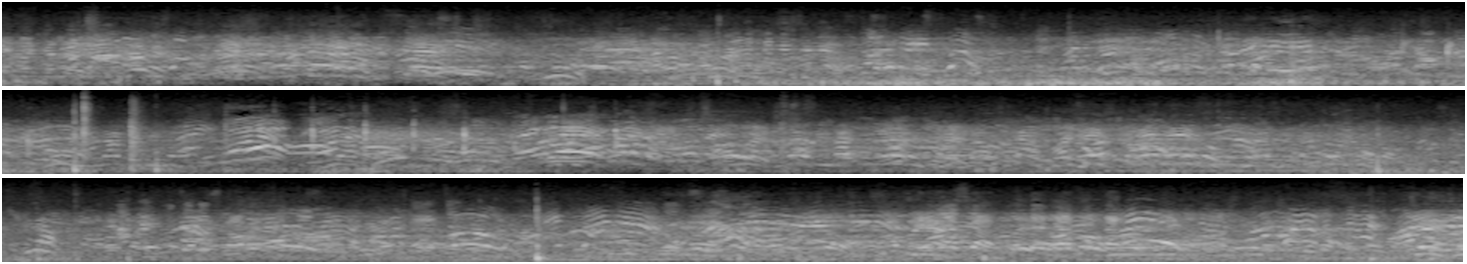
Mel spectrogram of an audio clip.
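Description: Children shout and call out to each other across an open pitch.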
